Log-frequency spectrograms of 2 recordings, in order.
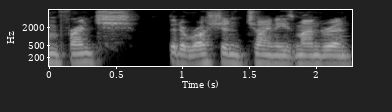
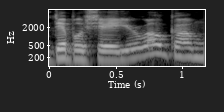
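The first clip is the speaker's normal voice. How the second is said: much higher, sing-song Deboche, you're welcome; bright translation; 8 semitones higher than usual. Shown as a demonstration. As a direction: toss out the phrase playfully high. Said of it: "that's like".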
